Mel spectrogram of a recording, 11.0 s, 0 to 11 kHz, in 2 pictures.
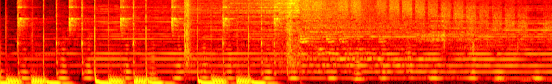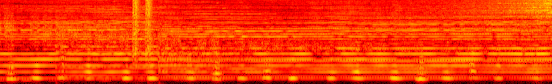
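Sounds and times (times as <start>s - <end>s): held synth chords: 0.0s - 11.0s
pulsing synth note: 0.0s - 11.0s.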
